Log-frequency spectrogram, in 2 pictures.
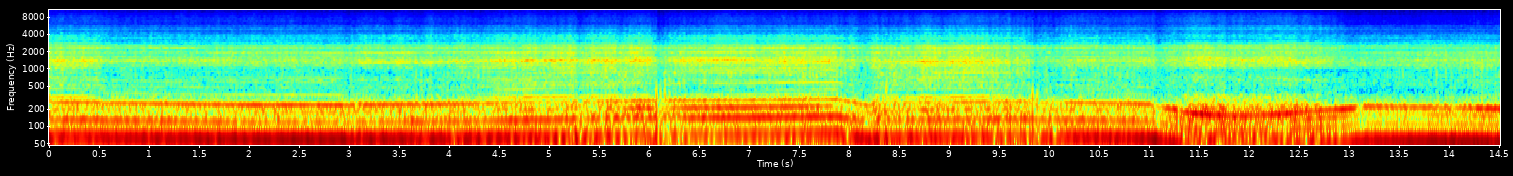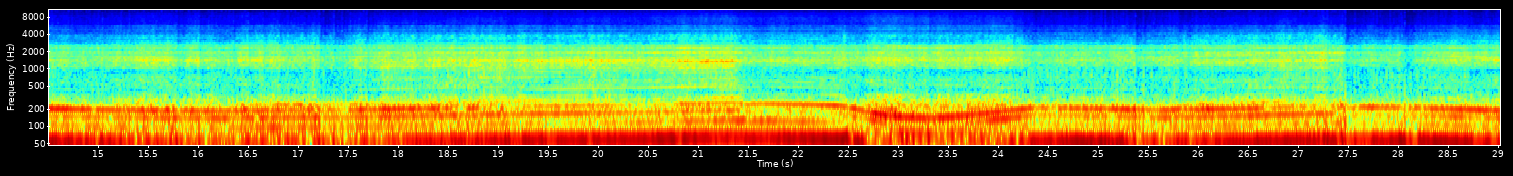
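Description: Ducati motorcycle's V-twin engine running hard at high revs around a racetrack. Its pitch falls and climbs back twice, about twelve seconds in and again near twenty-three seconds, as the rider comes off the throttle for corners and accelerates out. Wind rushes over the microphone throughout.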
